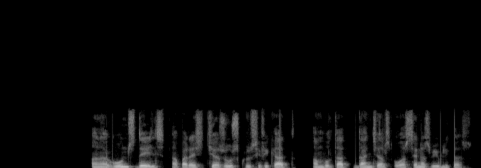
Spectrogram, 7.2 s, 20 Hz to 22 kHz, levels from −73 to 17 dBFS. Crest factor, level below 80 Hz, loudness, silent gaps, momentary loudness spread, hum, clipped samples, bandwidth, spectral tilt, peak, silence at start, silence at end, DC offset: 18 dB; -46 dBFS; -19 LUFS; 2.48-2.52 s, 4.47-4.63 s; 10 LU; none; under 0.1%; 8 kHz; -6 dB/octave; -2 dBFS; 1.4 s; 0.3 s; under 0.1%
